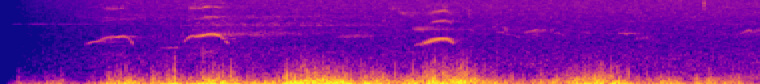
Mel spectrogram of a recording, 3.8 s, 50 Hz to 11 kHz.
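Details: Mute swan cygnet beside its father in Plymouth, Massachusetts, on 21 June 2020, calling out for its mother and siblings who had moved out of range: thin upslurred whistled peeps, several in a few seconds, over heavy low rumbling noise.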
